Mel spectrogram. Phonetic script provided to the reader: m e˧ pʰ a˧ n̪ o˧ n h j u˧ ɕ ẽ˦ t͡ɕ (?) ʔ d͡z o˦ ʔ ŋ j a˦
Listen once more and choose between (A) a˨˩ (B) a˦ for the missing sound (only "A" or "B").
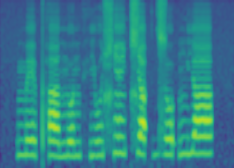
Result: B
